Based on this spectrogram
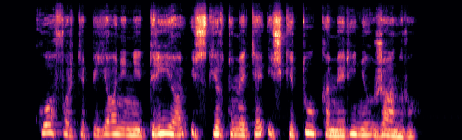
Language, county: Lithuanian, Utena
